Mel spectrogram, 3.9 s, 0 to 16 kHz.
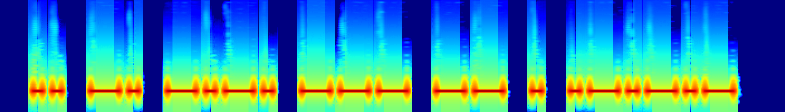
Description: Morse code, heard as a keyed tone, about 25 wpm, 700 Hz. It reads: INCOME.
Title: Sentences from Top 1000 Words - Review Part 6 - 25wpm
